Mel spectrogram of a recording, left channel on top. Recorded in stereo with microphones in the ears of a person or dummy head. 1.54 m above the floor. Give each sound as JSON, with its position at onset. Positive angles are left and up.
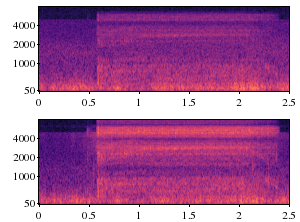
{"t": 0.5, "sound": "a blender", "side_deg": -65}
